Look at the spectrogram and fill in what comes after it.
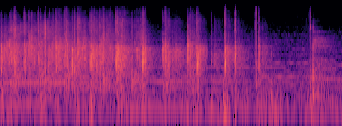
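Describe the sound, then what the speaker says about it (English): Applause from an audience at a corporate fire-brigade technology presentation, scattered individual claps thinning out over a few seconds with some faint background voices. "A round of applause."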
